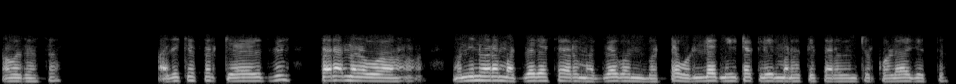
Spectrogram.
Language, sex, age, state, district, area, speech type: Kannada, male, 18-30, Karnataka, Chitradurga, urban, conversation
